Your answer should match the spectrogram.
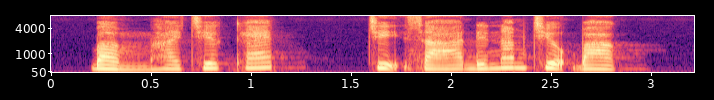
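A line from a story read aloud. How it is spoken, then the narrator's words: Sighing question. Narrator (Vietnamese): Bỗng con vợ thở dài hỏi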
